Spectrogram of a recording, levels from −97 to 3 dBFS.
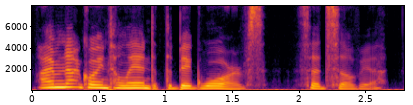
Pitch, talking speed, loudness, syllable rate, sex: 235 Hz, 255 wpm, -15 LUFS, 5.8 syllables/s, female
